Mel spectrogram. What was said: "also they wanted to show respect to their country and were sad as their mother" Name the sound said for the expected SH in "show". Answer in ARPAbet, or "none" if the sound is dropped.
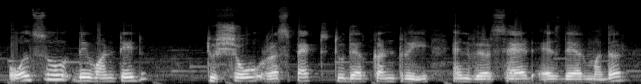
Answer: SH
